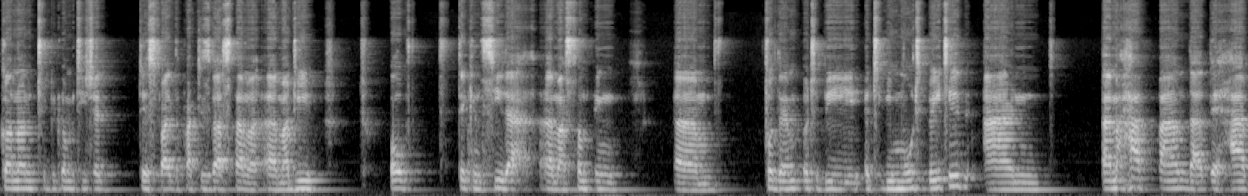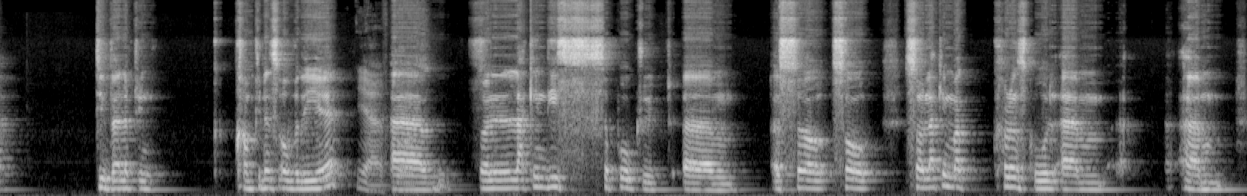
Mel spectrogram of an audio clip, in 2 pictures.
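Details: Adult male maths teacher, real, with a lifelong stammer, mainly blocking type on certain words or sounds, worse when nervous; finding: stammering (stuttering).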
